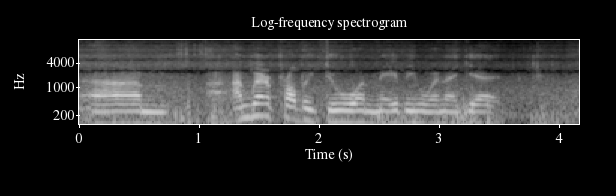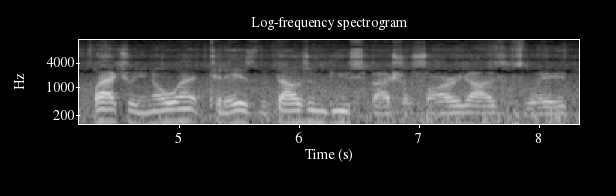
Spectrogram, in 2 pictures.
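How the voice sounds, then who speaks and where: Male vlogger, mid-pitched, rambling casual talk, recorded outside with clear wind noise over a handheld camera. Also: fairly even intonation, moderate pace. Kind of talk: casual vlog chat to camera. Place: outdoors in the cold wind. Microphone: handheld camera at arm's length. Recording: windy outdoor recording, loud wind noise. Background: howling wind noise.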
